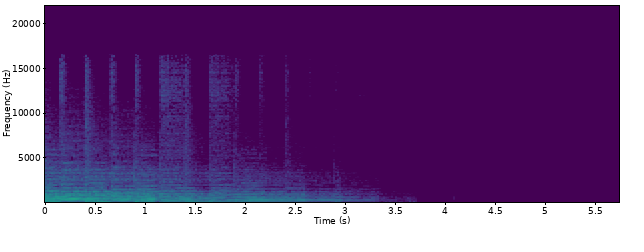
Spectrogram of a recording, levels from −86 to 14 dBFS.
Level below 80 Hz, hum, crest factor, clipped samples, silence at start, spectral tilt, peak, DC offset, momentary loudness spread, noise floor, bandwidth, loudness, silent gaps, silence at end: -54 dBFS; none; 18 dB; under 0.1%; 0 s; -6 dB/octave; -22 dBFS; under 0.1%; 20 LU; -89 dBFS; 16.5 kHz; -38 LUFS; none; 2.45 s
